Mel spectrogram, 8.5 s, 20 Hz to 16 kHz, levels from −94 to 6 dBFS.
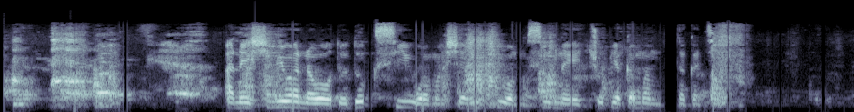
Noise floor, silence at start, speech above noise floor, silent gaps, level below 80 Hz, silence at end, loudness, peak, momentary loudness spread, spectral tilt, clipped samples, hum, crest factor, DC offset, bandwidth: -59 dBFS; 0.05 s; 43 dB; 6.70-6.76 s; -60 dBFS; 1.1 s; -15 LUFS; 0 dBFS; 13 LU; -0.5 dB/octave; under 0.1%; none; 16 dB; under 0.1%; 7.8 kHz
